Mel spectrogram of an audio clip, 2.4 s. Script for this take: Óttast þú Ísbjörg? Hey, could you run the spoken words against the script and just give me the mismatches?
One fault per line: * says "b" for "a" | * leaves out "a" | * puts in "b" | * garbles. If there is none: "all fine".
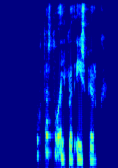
* puts in "eitthvað"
